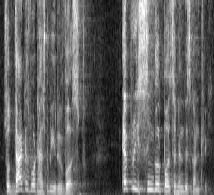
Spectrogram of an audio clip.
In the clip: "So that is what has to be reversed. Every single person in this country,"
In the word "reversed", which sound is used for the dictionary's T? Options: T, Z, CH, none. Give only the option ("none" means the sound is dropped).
T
